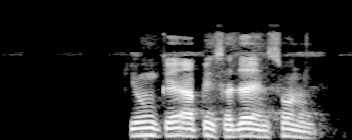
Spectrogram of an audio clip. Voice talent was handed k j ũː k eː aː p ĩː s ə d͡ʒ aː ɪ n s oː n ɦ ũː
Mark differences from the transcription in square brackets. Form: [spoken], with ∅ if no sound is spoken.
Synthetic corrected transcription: k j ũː k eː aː p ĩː s ə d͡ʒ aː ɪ n s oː n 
